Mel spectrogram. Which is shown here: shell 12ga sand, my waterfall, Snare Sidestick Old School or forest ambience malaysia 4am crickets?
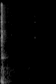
shell 12ga sand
